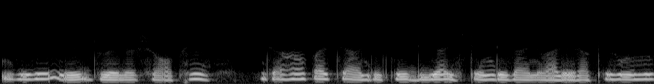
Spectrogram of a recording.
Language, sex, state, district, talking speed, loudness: Hindi, female, Uttar Pradesh, Etah, 145 wpm, -23 LUFS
